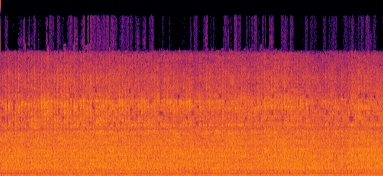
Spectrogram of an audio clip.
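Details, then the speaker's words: Troy-Bilt snowblower small engine after replacing a leaking carburetor gasket with a homemade one, started with choke then choke off: steady, even idle putter with no misses, surging or knocks; runs good, no fuel leaks. "That's that. Runs good. No leaks. No leaks. Awesome."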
